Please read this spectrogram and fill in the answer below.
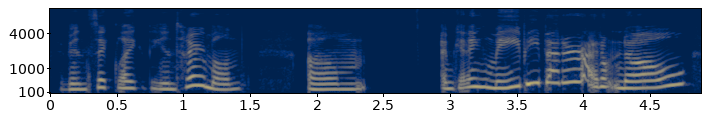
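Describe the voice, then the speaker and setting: A woman's voice: sits high, very animated, moderate pace, vocal fry, no room sound, clean studio sound. A woman hosting a gaming commentary video, sick and congested, with a cough drop in her mouth, chatting casually with self-mocking asides. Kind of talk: casual commentary and reading aloud.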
